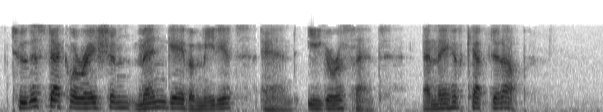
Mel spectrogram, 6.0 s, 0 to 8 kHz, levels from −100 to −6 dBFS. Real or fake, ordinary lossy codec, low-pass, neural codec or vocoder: real; AAC, 16 kbps; 7.2 kHz; none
